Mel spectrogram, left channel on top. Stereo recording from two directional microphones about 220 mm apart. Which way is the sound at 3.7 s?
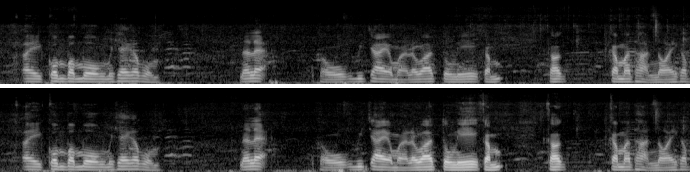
40° right (ahead or behind).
